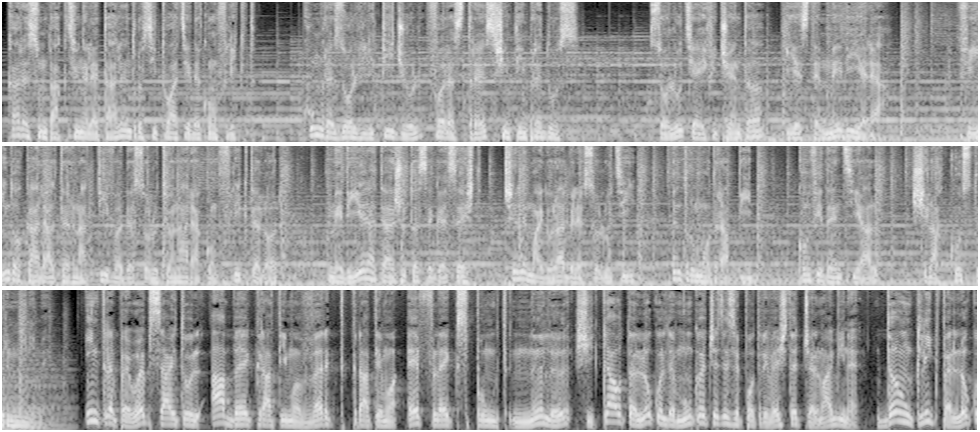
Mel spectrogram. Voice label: Romanian, Male, Voiceover, 20s-40s; Eastern European; Based in Romania

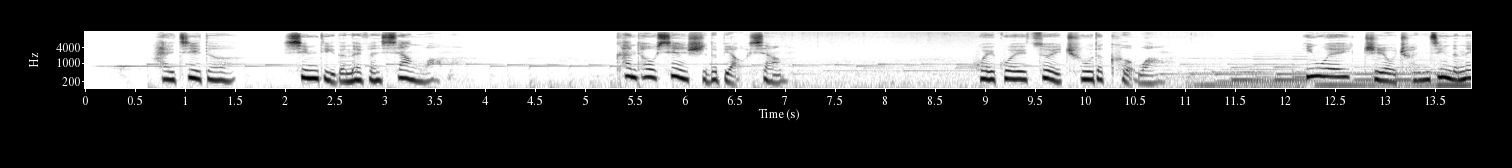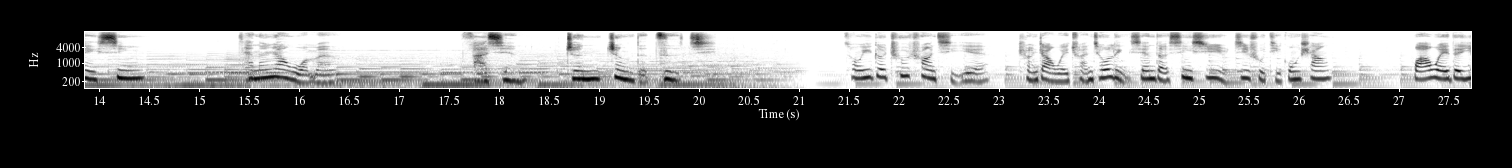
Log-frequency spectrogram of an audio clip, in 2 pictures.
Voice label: Mandarin

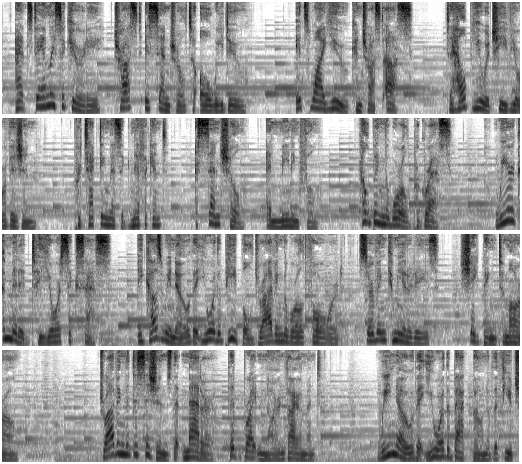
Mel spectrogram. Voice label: corporate

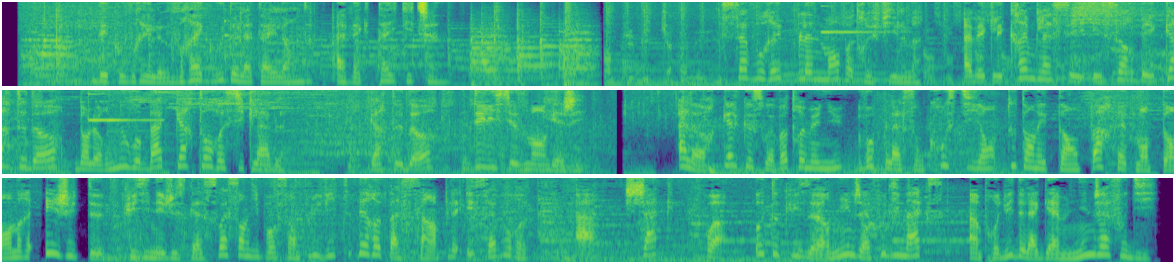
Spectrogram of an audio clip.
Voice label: French, Female, 20s-40s, voiceover; European

